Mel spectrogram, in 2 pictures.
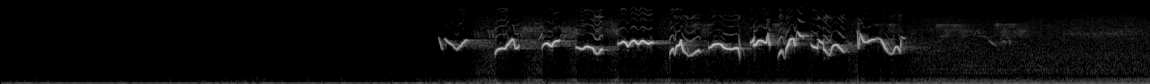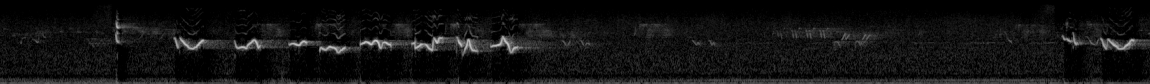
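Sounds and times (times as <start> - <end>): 
songbirds: 1.6 - 22.9
rose-breasted grosbeak: 4.0 - 22.9.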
